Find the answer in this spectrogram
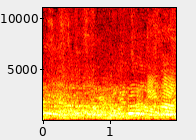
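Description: Indistinct chatter: several people talking over one another, no single voice clear.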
